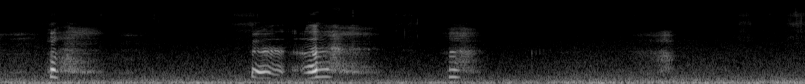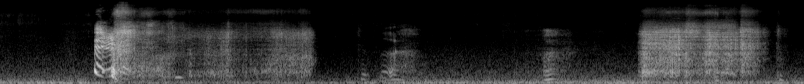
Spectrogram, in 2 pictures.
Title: Wet cold sneezes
